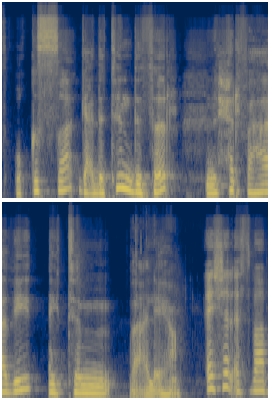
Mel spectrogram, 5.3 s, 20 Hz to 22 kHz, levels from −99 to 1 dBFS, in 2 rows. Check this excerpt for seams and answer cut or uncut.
cut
